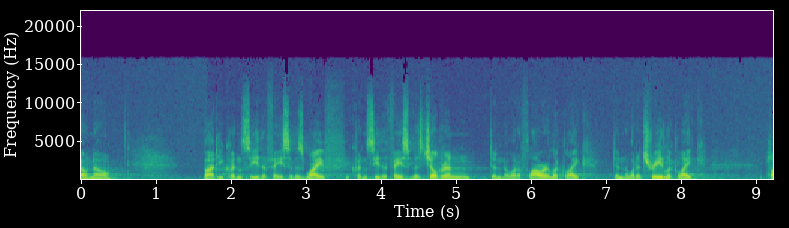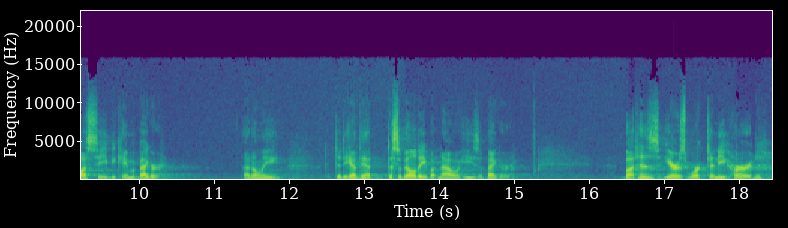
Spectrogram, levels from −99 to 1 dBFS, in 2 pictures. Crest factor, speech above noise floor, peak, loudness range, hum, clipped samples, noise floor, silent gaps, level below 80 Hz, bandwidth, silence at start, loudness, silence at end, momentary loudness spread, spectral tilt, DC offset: 18 dB; 35 dB; 0 dBFS; 3 LU; none; under 0.1%; -51 dBFS; none; -66 dBFS; 16 kHz; 0 s; -17 LUFS; 0 s; 14 LU; -4 dB/octave; under 0.1%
